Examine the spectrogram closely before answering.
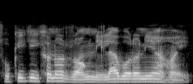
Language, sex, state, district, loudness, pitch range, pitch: Assamese, male, Assam, Kamrup Metropolitan, -14 LUFS, 115-150 Hz, 130 Hz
